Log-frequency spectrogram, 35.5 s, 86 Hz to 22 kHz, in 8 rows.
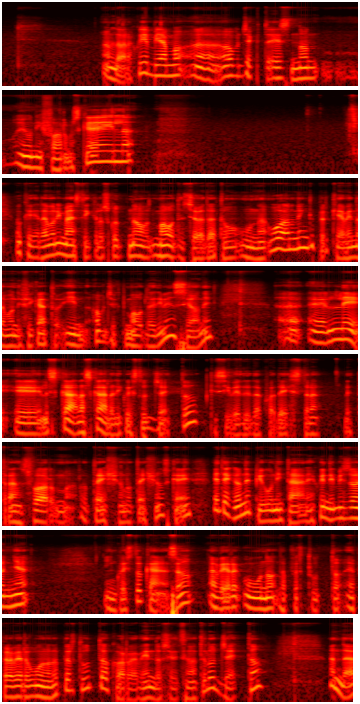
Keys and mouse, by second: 18.2-20.1 drag, 20.7-32.2 drag.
